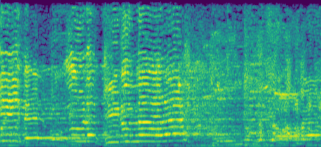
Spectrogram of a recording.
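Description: A woman singing karaoke into a microphone over a loud backing track, holding long wavering notes.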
